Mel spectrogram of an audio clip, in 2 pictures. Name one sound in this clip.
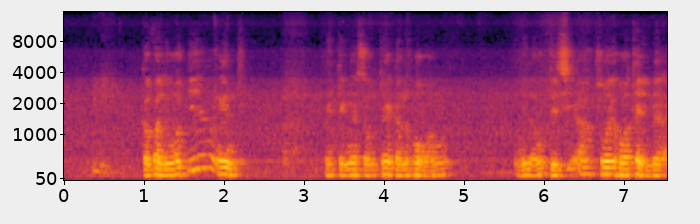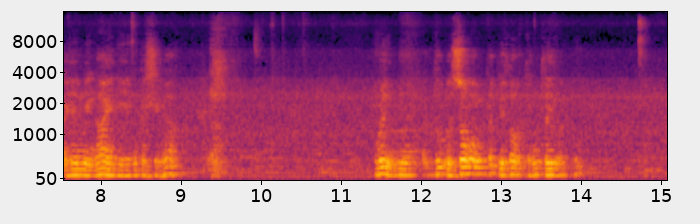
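A man speaks calmly into a microphone through a loudspeaker in an echoing room, pausing between phrases.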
